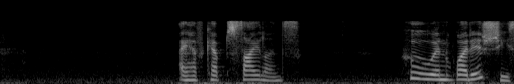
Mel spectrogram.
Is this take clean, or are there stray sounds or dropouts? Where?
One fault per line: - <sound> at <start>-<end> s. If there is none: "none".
none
